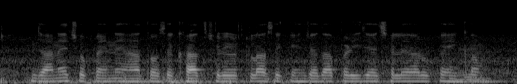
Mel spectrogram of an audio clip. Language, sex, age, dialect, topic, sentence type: Maithili, male, 18-24, Angika, agriculture, statement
